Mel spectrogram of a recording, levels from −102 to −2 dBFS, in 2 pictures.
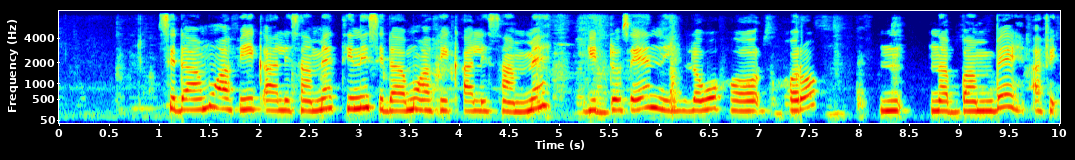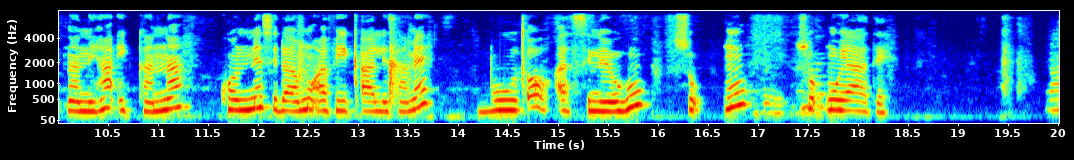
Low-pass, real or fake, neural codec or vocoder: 7.2 kHz; real; none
